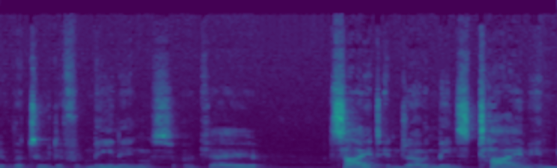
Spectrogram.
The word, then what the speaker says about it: Zeit: word tied in english in german sight the zed in german it's always yeah and africa not zeit sight sight okay i have the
